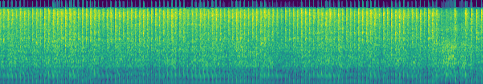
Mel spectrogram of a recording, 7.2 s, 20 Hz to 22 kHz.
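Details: 1969 Gravely C8 single-cylinder engine after its timing, found 180° out, was corrected: fast even clatter about four beats a second, no misses or stumbling; high and low range now work.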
